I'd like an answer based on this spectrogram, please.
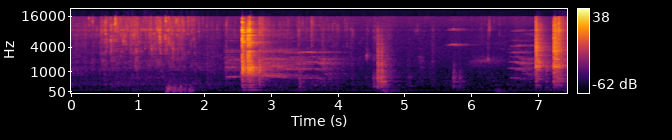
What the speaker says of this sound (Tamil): இன்னும் கொஞ்சம் கூட தண்ணி சேர்த்துக்கலாம்.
